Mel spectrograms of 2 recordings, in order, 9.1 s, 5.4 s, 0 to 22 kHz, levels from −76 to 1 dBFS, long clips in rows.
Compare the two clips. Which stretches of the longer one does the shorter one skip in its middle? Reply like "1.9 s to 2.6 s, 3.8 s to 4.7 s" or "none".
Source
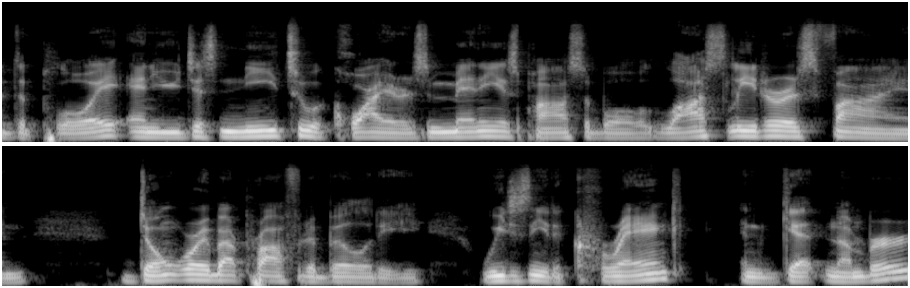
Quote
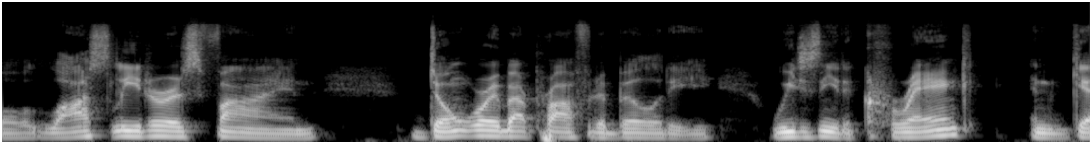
none

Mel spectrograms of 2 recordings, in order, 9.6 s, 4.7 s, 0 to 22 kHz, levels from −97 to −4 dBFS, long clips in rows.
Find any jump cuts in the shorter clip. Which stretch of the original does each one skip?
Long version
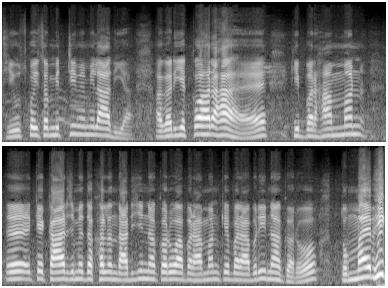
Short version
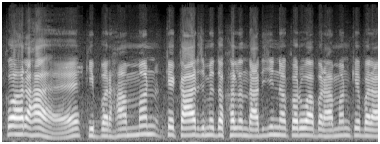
3.4 s to 3.6 s, 4.6 s to 5.2 s

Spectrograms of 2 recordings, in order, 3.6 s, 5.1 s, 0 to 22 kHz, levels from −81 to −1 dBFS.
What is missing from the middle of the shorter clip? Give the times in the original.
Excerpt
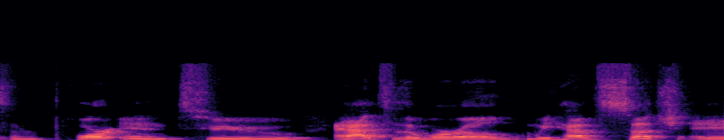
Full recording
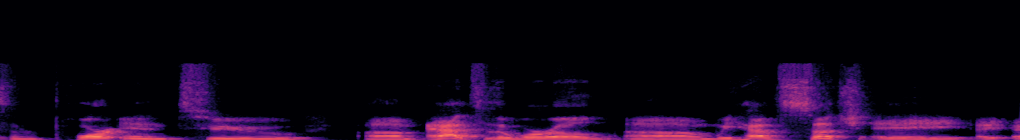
1.6 s to 2.1 s, 3.1 s to 3.5 s

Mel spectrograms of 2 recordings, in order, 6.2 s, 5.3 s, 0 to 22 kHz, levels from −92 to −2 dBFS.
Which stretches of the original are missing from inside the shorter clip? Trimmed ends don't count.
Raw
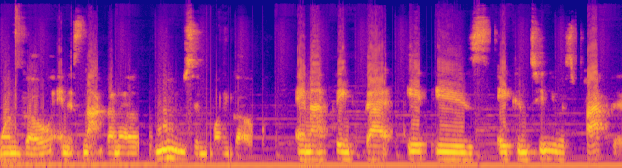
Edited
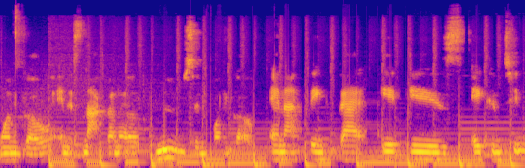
2.6 s to 2.8 s

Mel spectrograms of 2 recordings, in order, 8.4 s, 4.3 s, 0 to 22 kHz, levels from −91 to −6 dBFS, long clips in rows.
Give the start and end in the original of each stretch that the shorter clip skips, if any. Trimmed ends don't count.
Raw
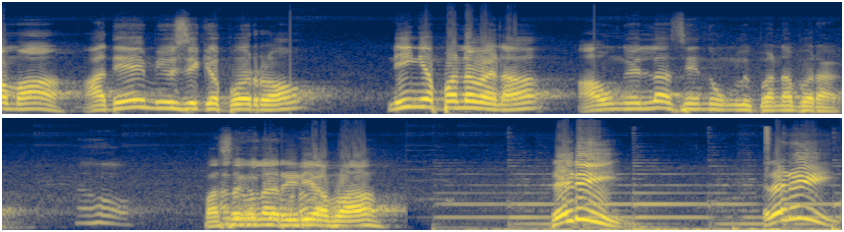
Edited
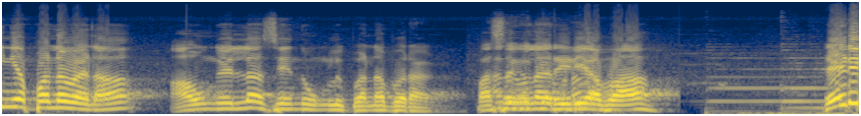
4.3 s to 5.1 s

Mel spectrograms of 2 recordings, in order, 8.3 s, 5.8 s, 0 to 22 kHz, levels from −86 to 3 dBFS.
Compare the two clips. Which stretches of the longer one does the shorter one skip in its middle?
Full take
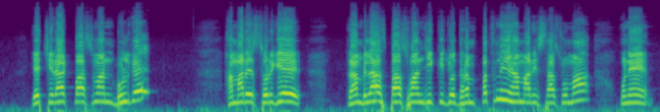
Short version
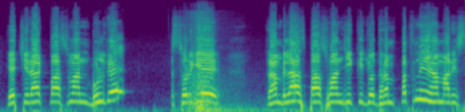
2.5 s to 3.2 s

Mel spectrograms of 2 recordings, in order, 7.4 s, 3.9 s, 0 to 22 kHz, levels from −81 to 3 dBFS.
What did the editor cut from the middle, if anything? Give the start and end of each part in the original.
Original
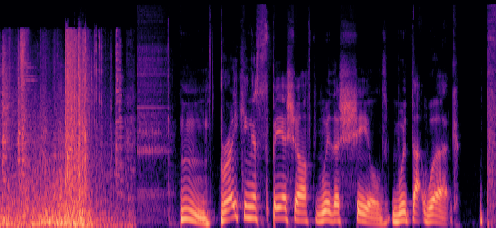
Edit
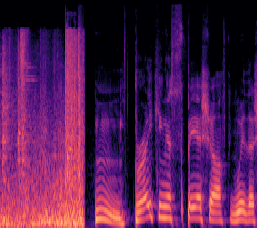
1.3 s to 2.5 s

